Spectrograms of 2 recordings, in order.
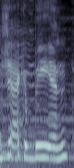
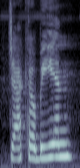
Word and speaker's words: Jacobean: I used to call it Jacobean, and I was informed it was different, so I called it Jacobian, but I was still pronouncing it wrong. Found out it's Jacobean, I think.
